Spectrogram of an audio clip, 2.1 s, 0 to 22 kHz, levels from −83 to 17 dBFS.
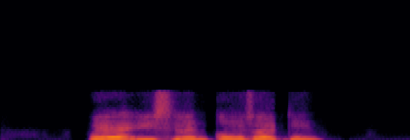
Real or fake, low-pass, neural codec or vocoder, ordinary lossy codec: fake; none; codec, 16 kHz, 0.5 kbps, FreqCodec, smaller model; none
